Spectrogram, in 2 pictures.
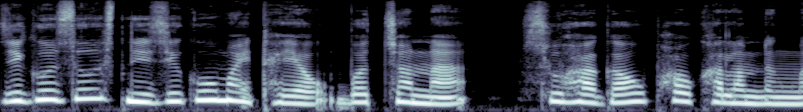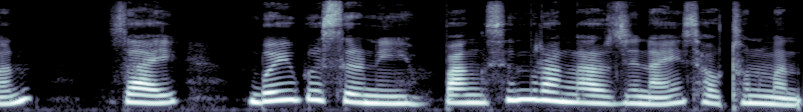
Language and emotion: Bodo, neutral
